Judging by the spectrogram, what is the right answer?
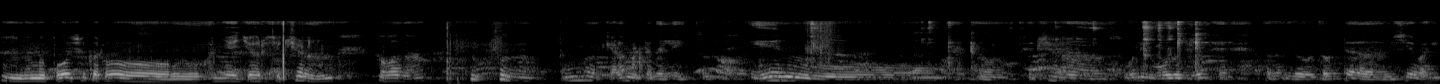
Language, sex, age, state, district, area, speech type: Kannada, male, 60+, Karnataka, Shimoga, rural, spontaneous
